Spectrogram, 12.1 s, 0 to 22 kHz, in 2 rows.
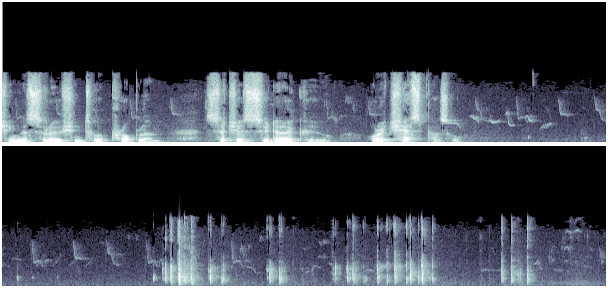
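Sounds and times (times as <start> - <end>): typing on a keyboard: 7.5 - 10.4, 11.0 - 11.4.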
